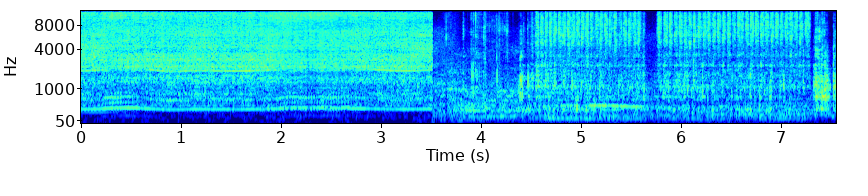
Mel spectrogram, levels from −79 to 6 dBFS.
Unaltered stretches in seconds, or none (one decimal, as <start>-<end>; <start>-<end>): 0.0-1.8; 2.7-7.6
